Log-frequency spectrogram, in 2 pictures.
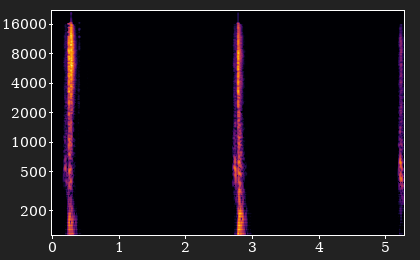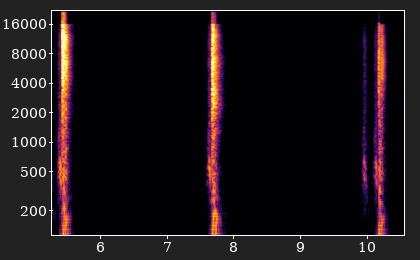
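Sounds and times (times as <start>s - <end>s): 
punches: 0.2s - 0.6s, 2.7s - 3.0s, 5.4s - 5.7s, 7.6s - 8.0s, 10.0s - 10.5s.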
